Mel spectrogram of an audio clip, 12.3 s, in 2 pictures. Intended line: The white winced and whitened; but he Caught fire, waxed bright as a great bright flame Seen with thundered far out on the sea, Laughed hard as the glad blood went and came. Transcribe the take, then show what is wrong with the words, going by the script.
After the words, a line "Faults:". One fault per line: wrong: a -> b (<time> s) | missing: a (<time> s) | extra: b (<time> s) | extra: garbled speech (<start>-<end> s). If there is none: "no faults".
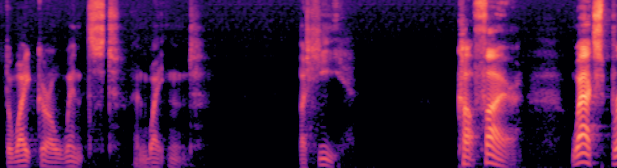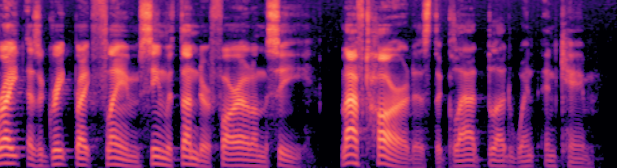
The white girl winced and whitened; but he Caught fire, waxed bright as a great bright flame Seen with thunder far out on the sea, Laughed hard as the glad blood went and came.
Faults:
extra: girl (0.4 s)
wrong: thundered -> thunder (8.0 s)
